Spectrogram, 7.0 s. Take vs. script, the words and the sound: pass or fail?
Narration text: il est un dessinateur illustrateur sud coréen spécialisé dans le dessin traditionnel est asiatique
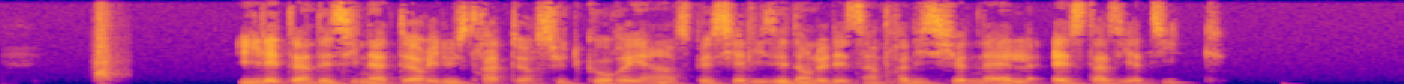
fail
